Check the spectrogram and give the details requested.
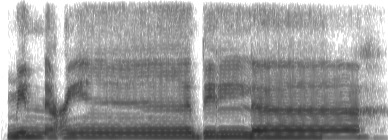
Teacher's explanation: آخر میں ہا کی آواز کے ساتھ سٹاپ ہوگا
